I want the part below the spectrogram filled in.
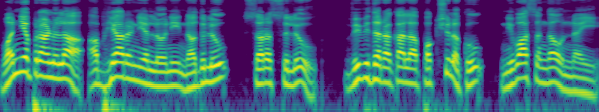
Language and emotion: Telugu, neutral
